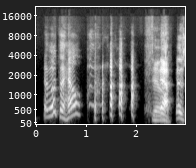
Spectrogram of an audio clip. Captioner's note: laughing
